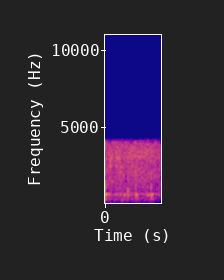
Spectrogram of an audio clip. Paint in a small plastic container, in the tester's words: they're still liquid I can still use them you can hear it I'm shaking it up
